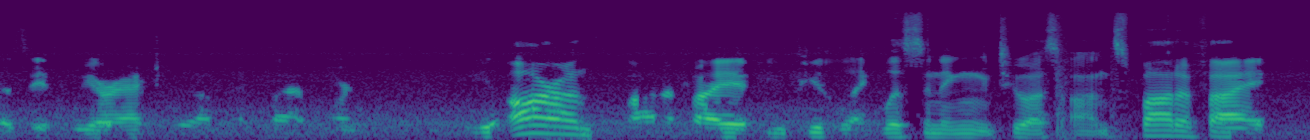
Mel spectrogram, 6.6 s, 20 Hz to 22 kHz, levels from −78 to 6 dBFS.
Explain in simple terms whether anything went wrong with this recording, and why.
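From the start to 4.37 s, and again briefly from 6.17 to 6.36 s, the talker's voice dips and thins out. That's speech suppressed in double talk, likely because both sides spoke at once and the echo canceller turned everyone down.

Underneath, faintly, you can hear the other side's voice leaking through from 0.09 to 2.25 s, 2.99 to 4.39 s, and again at 6.41 s to the end. It's quiet, likely loudspeaker sound the echo canceller didn't fully remove.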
